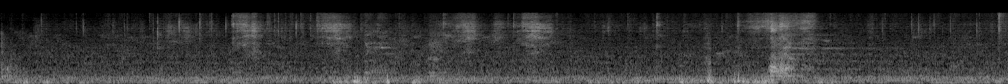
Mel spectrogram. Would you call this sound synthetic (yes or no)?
yes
